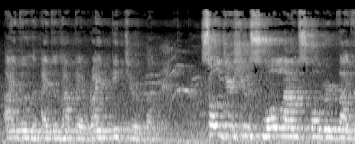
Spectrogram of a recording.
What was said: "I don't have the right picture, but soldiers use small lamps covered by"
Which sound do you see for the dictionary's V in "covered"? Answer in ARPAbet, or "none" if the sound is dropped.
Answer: W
